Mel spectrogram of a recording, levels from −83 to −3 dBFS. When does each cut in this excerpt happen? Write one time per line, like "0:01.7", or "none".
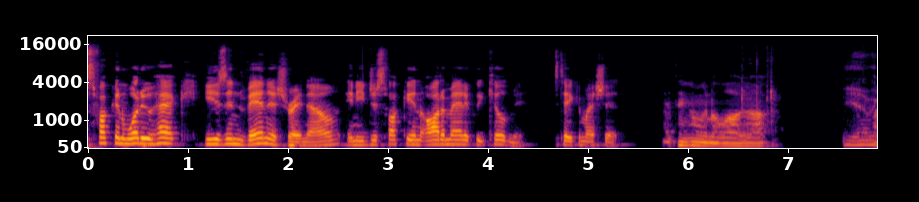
none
